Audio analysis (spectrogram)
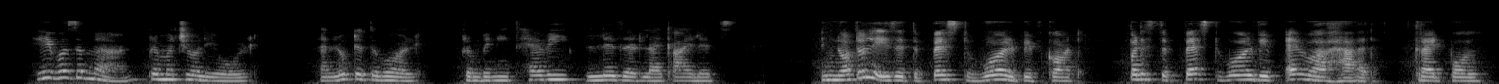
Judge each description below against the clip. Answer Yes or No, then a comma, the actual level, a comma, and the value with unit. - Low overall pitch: No, high, 190 Hz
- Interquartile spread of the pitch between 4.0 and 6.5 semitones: Yes, average, 4.7 semitones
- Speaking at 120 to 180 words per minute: Yes, average, 145 wpm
